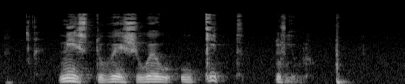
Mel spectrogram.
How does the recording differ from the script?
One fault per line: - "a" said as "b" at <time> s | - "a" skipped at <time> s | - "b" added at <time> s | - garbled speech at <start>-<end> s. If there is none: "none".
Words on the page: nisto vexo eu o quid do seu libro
- "seu" skipped at 2.8 s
